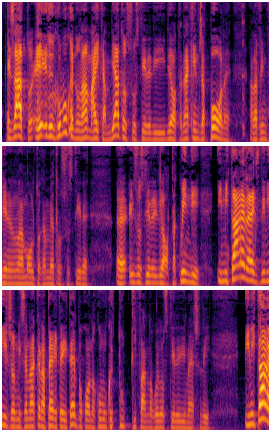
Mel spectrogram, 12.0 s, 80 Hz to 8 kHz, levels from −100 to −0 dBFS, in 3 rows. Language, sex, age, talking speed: Italian, male, 30-49, 265 wpm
